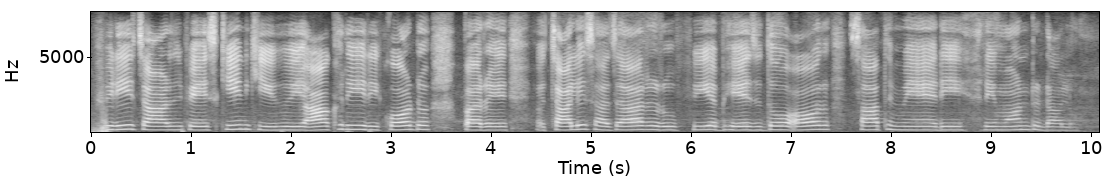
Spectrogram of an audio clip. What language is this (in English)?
Urdu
